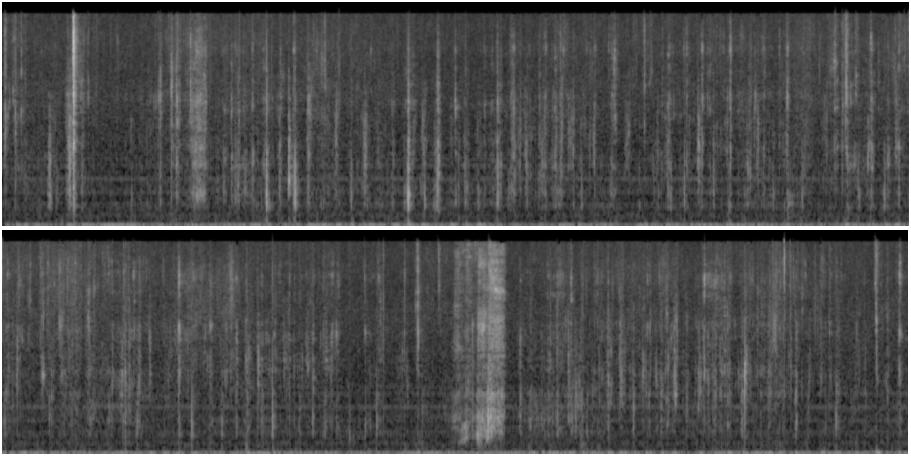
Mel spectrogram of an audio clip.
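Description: Close-miked ASMR eating sounds: a person chewing and biting soy-braised chicken and kimchi, with many small crunches and mouth clicks. One louder, brief sound comes a little after twenty seconds in.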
